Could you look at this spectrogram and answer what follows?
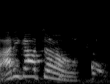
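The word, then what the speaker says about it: ありがとう: it is 7 59 Arigato no don't roll your tongue arigato you need to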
